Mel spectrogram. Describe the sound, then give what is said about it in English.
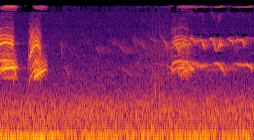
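A chickadee calls insistently for food, giving a few short bursts of high, thin chirps separated by a pause. “I've got some female warblers here, and this insistent chickadee”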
